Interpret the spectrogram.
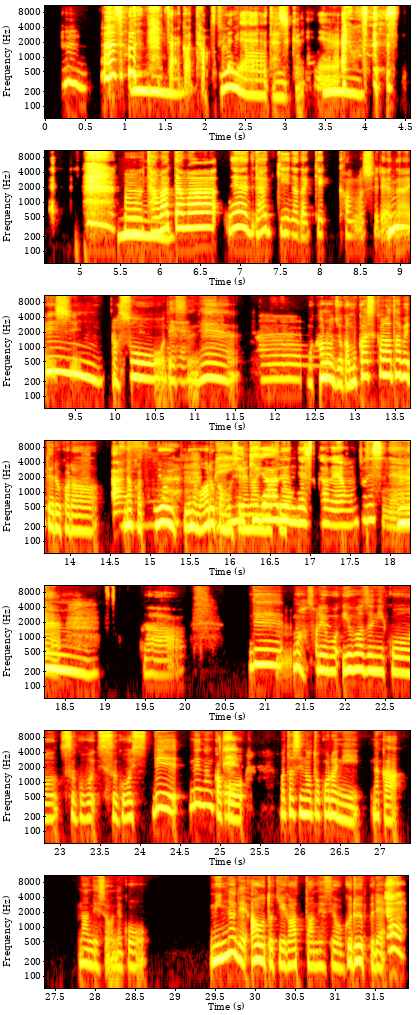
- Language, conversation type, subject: Japanese, advice, 友達の複雑な感情に、どうすれば上手に対応できますか？
- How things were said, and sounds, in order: laughing while speaking: "あ、そうなん"; laughing while speaking: "ほんとですね"; other noise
